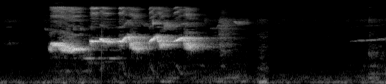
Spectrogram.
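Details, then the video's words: Orange-headed thrush, a cage bird just through its moult, bathed by hose spray and left without a cover, pours out a loud rich warbling phrase of rolling whistles lasting about a second and a half, then falls quiet apart from a faint thin whistle. "Anis Merah Sehabis Mabung Mandinya Disemprot Selang , Gak Pakai Kerodong , Bisa Langsung Berbunyi"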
